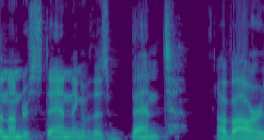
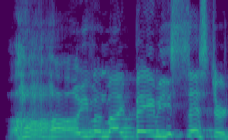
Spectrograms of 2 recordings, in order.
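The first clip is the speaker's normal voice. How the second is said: higher, wailing cry of dismay; lamenting; 11 semitones higher than usual. Acted. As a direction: lament it like a heartbroken kid. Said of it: "Charlie laments".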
